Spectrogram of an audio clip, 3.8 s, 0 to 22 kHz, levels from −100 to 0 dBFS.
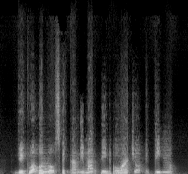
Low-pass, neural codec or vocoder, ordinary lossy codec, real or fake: none; codec, 44.1 kHz, 0.9 kbps, DAC; none; fake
